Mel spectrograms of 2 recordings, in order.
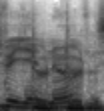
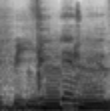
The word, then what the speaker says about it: Villeneuve: Denis Villeneuve, sí se dice así, Villeneuve.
